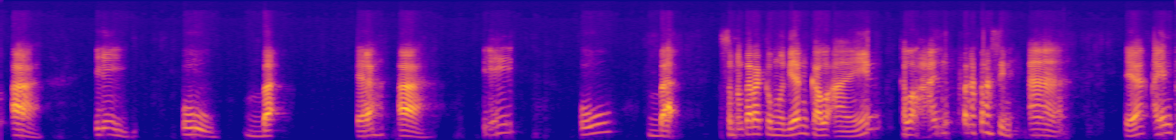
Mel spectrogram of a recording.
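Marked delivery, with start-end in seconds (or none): 0.1-6.8 A, I, U, ba from the far throat; throaty vowels; deep throat a. Shown as a demonstration. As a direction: open the throat low for A I U. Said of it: "A keluar dari tenggorokan terjauh".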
